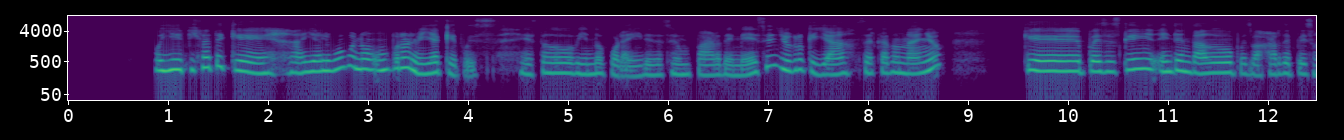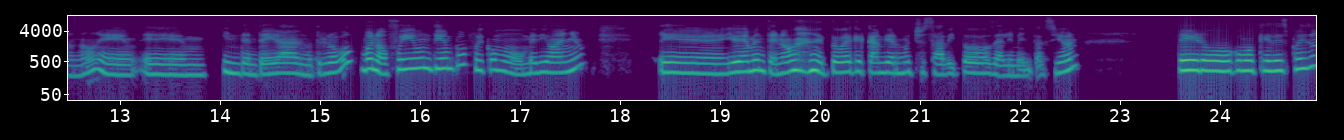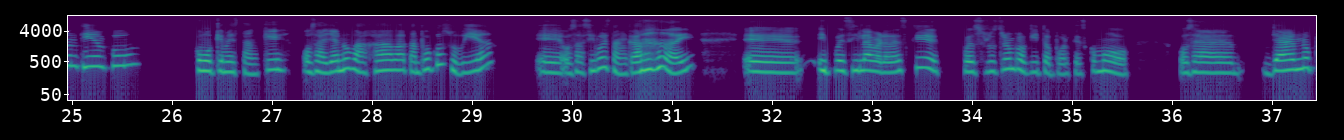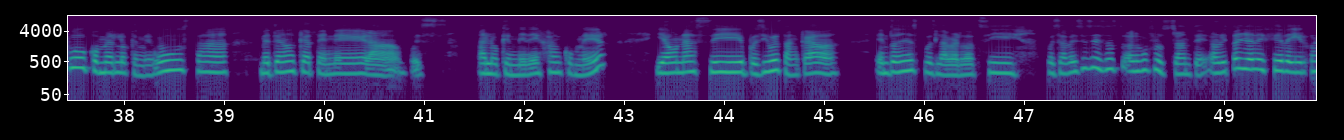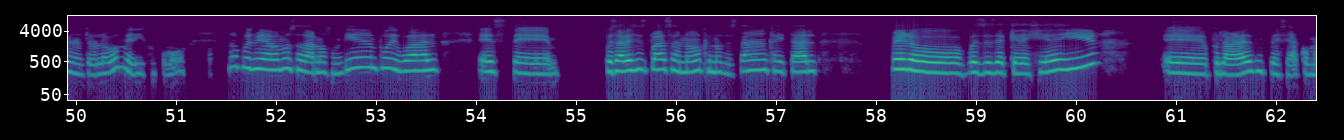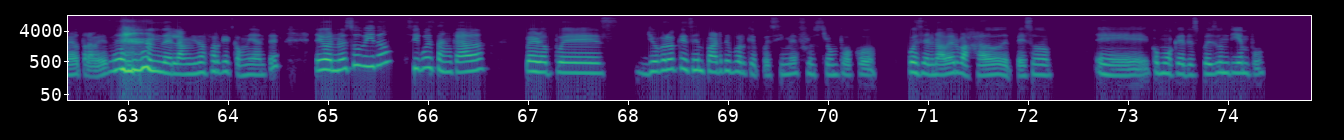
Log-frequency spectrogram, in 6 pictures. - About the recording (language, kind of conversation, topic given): Spanish, advice, ¿Por qué me siento frustrado/a por no ver cambios después de intentar comer sano?
- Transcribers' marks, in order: chuckle; laughing while speaking: "estancada ahí"; chuckle; other background noise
